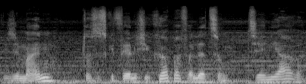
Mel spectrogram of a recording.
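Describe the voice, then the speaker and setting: A man's voice: low-pitched, lively intonation, fairly quick, over music. An actor playing a wry, down-on-his-luck amateur sleuth who narrates a radio crime drama with dry sarcasm. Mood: matter-of-fact. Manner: dry, sardonic. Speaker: narrator and lead character.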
